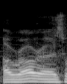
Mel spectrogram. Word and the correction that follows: auras: when in reality it was supposed to be, I was trying to talk about auras, so I just wanted to clear that up and also go back into it.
